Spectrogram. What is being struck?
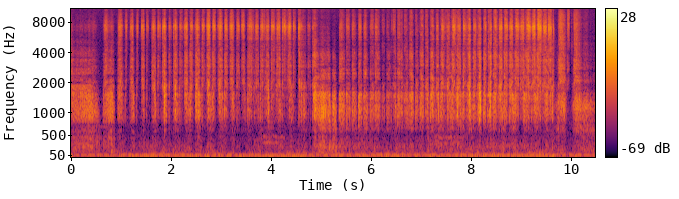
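Marker tip on a paper sheet over a board.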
